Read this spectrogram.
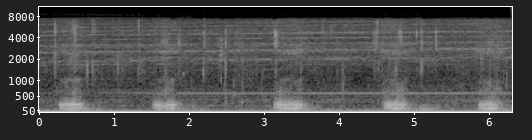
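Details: Chow Chow mother Oliwka with her puppies, hungry, indoors; five short low whining cries about every 1.3 seconds, each brief and muffled, with faint background hum.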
